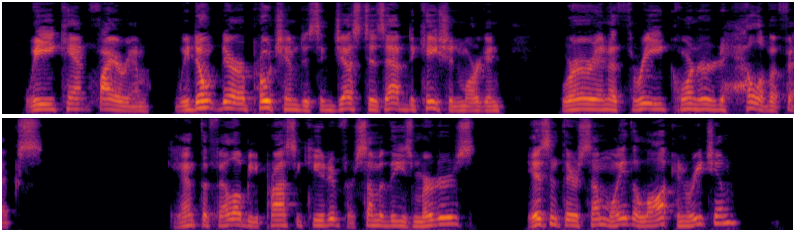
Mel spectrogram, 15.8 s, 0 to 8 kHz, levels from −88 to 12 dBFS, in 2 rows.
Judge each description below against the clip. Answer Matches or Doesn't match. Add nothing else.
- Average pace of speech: Matches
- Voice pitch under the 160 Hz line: Matches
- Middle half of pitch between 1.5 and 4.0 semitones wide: Matches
